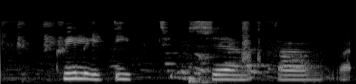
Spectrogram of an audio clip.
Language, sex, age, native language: Icelandic, female, 9, Icelandic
